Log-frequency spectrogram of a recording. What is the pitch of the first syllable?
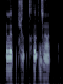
high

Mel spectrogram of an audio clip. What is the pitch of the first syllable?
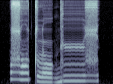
high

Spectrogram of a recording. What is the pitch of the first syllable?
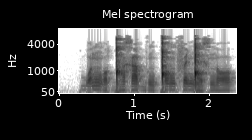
high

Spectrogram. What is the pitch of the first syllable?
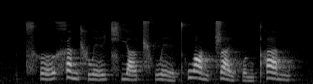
rising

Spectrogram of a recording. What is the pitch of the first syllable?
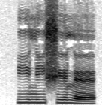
high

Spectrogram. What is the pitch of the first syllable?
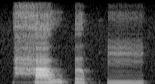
rising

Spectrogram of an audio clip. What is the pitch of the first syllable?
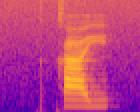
high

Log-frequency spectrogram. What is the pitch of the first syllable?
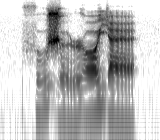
rising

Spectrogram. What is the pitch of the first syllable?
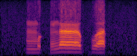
low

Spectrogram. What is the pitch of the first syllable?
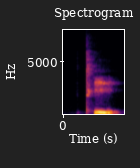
falling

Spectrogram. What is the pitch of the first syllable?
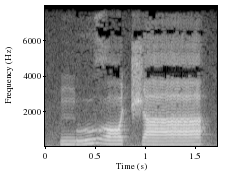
rising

